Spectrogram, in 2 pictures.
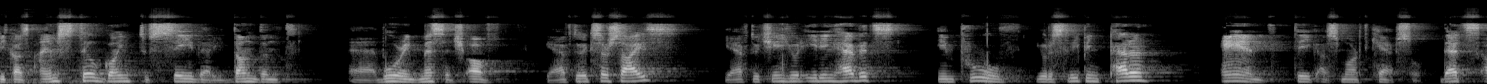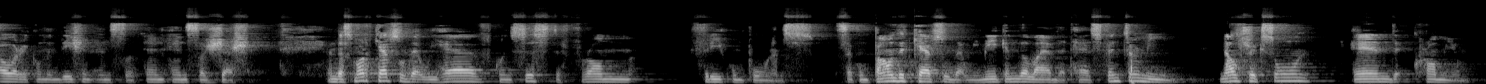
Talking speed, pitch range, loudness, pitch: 135 wpm, 115-145 Hz, -19 LUFS, 125 Hz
